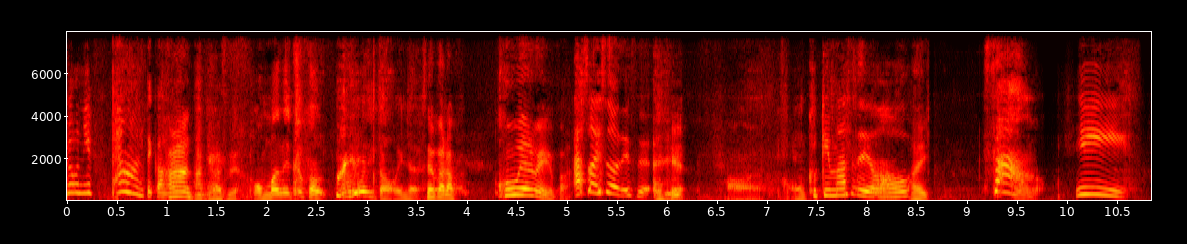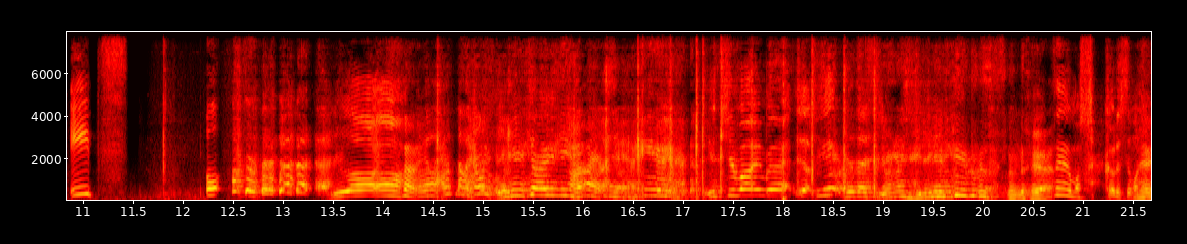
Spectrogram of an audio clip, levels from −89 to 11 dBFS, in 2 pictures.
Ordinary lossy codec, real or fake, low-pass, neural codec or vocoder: none; fake; none; codec, 16 kHz, 2 kbps, X-Codec, WavLM features, trained on Multilingual LibriSpeech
